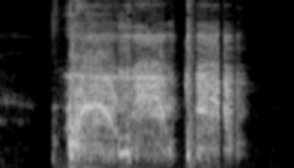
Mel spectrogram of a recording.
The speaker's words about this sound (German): Apropos Husten.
